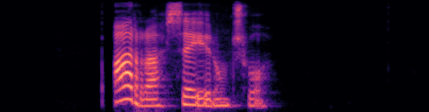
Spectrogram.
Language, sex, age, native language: Icelandic, female, 50-59, Icelandic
